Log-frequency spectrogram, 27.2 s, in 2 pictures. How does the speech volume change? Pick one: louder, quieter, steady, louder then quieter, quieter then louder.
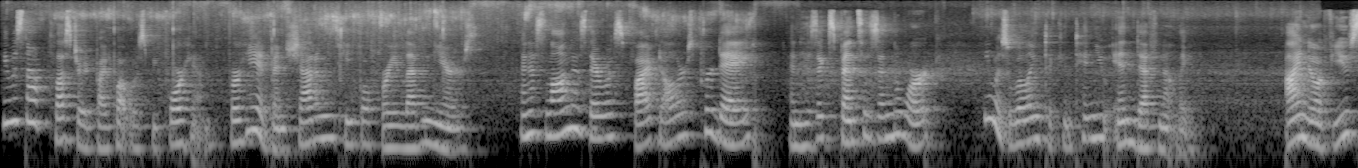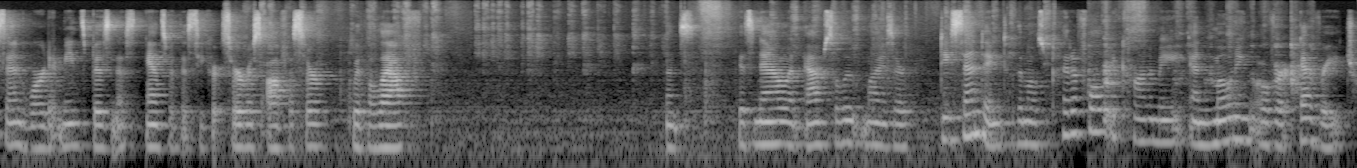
steady.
